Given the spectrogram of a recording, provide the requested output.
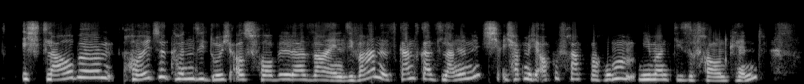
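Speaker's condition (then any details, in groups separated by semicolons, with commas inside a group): No condition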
